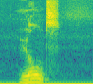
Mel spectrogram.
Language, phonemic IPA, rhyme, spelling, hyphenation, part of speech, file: Dutch, /lɔnt/, -ɔnt, lont, lont, noun, Nl-lont.ogg
- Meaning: 1. fuse (for explosive device) 2. wick (of candle, lamp, etc.)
